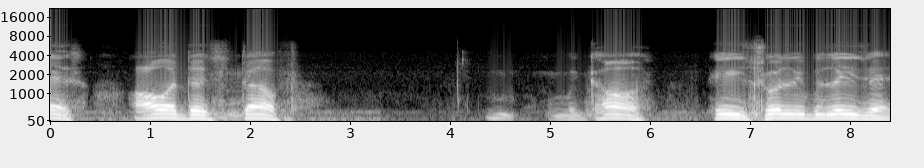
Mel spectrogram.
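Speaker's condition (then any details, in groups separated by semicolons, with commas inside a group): Multiple sclerosis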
